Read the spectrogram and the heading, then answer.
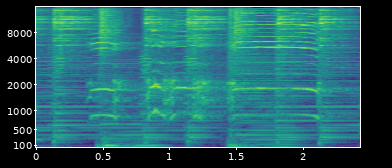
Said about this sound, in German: und der Hahn auf dem Mist, der kräht Kockelidu, die Dudeli, Dudeli, Dudeli, Du.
